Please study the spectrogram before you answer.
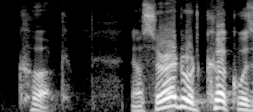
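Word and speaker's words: Coke: in your book it's spelled coch but it's pronounced cook now sir Edward cook was abusing the rights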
